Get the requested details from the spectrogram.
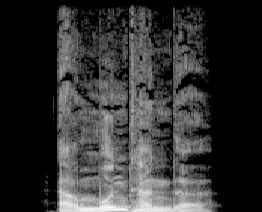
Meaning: inflection of ermunternd: 1. strong/mixed nominative/accusative feminine singular 2. strong nominative/accusative plural 3. weak nominative all-gender singular
- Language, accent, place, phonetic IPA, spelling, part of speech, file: German, Germany, Berlin, [ɛɐ̯ˈmʊntɐndə], ermunternde, adjective, De-ermunternde.ogg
